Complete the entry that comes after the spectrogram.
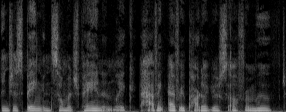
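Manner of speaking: words pushed out through tears, crying. Describing having been in so much pain, crying while talking. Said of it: "why I'm crying".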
